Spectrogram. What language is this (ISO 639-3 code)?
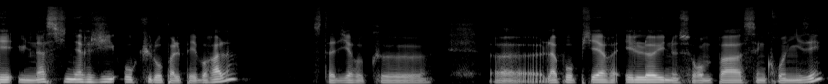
fra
